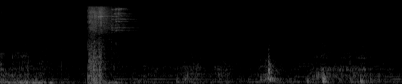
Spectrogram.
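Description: A sharp metallic clink about a second in, as a metal tool or part is set down or knocked, followed by a few faint knocks.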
